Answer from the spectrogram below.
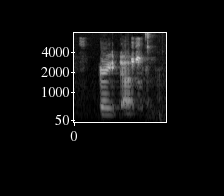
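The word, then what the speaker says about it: Strait Up: It's called Straight Up, but it's spelled like S-T-R-A-I-T, like the Bass Strait. Straight Up.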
